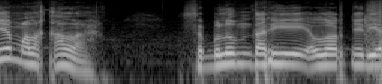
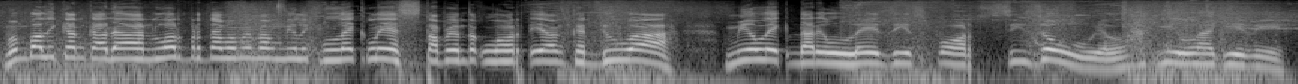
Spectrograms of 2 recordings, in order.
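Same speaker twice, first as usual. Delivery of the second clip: loud drawn-out hype call; esports caster; 5 semitones higher, 6 dB louder, slower than usual. Real, not acted. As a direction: stretch the words, shouting.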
